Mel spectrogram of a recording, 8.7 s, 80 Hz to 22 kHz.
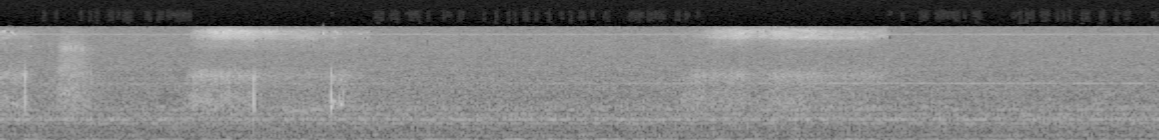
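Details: A small sleeping pet Chihuahua, about 20 cm tall, snores like an old man with its tongue hanging out, filmed close up. Hissy breaths come roughly every four seconds over a steady low hum.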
